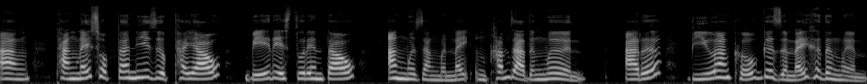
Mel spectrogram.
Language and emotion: Bodo, happy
